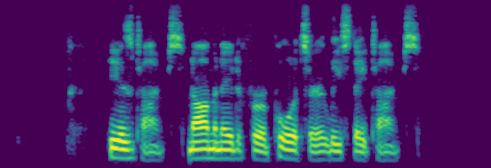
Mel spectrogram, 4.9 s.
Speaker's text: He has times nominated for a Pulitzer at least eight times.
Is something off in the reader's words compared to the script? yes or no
no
